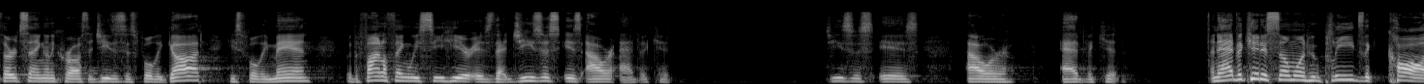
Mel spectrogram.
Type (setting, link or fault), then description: setting, large echoing room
